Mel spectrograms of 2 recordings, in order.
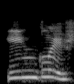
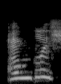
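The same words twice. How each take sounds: First: The first vowel sounds like 'i'. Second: The first vowel sounds like 'e'. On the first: The speaker calls it right. "tapi English. Jadi dibacanya itu i" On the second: The speaker calls it wrong. "bukan English"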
